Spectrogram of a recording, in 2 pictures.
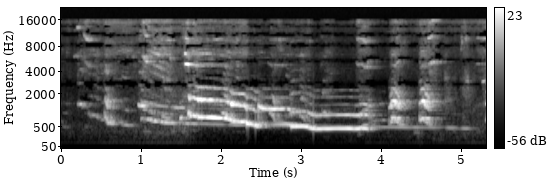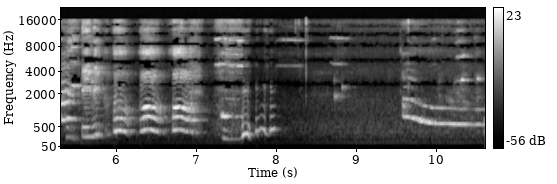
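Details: Pet dogs howling together, filmed 15 March 2013: a Border Collie puppy, an adult Border Collie and an Alaskan Malamute. Long wavering tones fall from high to low, then broken yelping notes follow, with a brief pause and a last rising howl.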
